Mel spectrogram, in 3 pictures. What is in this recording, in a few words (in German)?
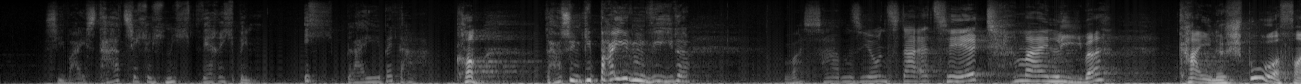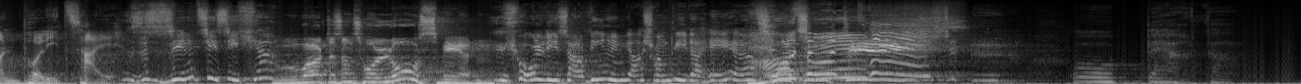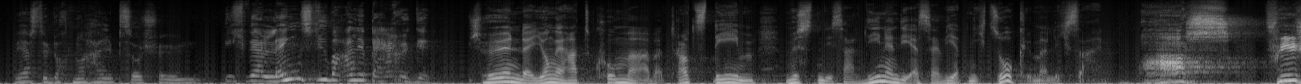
Sprecherin & Dialog; Trombalcazar, Ou Les Criminels Dramatiques; C.D.Dupeuty And E.Bourget; 1856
